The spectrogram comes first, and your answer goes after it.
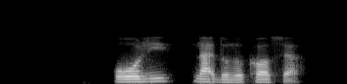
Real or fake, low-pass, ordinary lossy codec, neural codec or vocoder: fake; 3.6 kHz; Opus, 64 kbps; codec, 16 kHz, 0.2 kbps, FocalCodec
